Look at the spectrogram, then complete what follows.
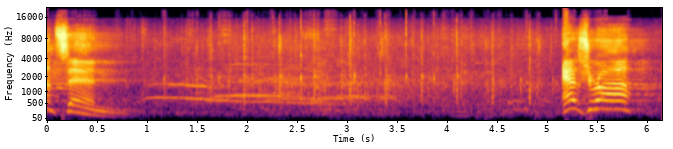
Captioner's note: audience cheering and applauding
